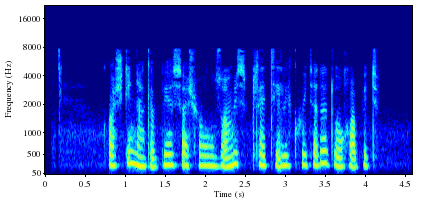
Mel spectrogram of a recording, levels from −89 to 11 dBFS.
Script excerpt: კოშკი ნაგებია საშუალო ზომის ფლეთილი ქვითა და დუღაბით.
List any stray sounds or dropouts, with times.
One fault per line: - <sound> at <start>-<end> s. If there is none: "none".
none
